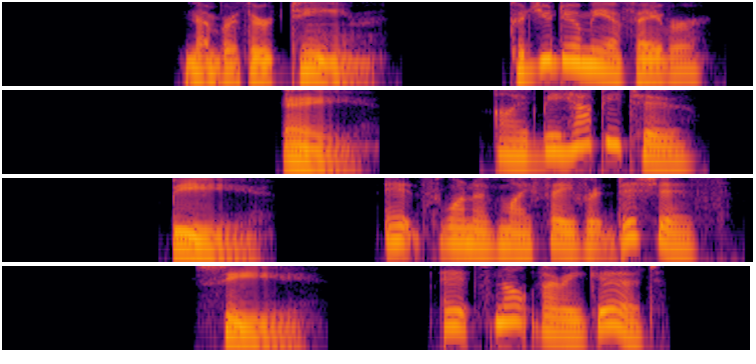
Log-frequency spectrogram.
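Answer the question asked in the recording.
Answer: A: I'd be happy to.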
